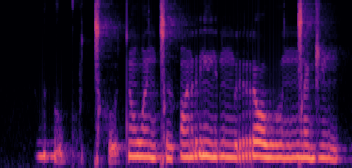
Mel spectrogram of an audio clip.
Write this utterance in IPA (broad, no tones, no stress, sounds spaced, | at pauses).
ɡ ə ɡ o̰ kʷʰ ə̰ ǀʰ o̰ t õ w ə̃ ɡ͡ǀ ə˞ ʔ ɔ̃ r ĩ r ŋʷ ə r ɔ w ʊ ŋ͡ǀ ə̃ ɖ͡ʐ ĩ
